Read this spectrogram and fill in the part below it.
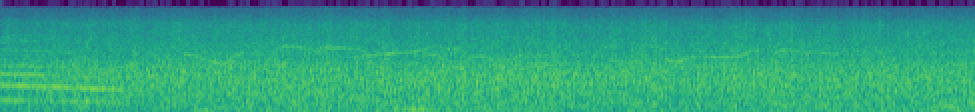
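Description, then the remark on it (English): A TV show audience applauds a guest star at the end of the show in a dense, steady wash of clapping that holds at an even loudness throughout, with faint high whistles rising above it now and then. “But before we go, this is Kermit the Chicken asking for one last round of applause for our guest star, Mr.”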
